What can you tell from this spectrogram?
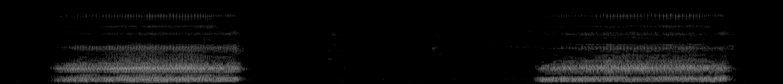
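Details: Pet dog snoring, a loud "snore motor": long rumbling, buzzing motor-like snores, two breaths about five seconds apart.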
